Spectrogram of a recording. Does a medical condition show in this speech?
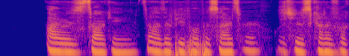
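Yes: tracheostomy; voice lost at first, spelled on communication board, voice later regained, cuff inflated at night stops talking.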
